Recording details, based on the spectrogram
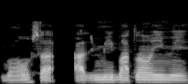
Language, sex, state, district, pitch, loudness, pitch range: Bhojpuri, male, Uttar Pradesh, Ghazipur, 105 Hz, -17 LUFS, 100-110 Hz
